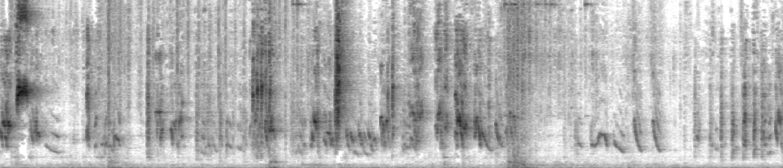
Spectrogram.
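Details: Pet budgerigar chirping as it eats: a sharp high squeak opens a long run of grating chatter, varied chirps and squawks, plus a few low knocks.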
